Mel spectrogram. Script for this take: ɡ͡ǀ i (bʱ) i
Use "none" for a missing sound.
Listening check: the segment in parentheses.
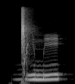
m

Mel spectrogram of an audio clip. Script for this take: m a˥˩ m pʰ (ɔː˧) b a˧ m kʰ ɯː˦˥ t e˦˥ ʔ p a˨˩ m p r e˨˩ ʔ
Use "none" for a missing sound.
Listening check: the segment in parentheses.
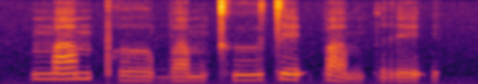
ɤː˧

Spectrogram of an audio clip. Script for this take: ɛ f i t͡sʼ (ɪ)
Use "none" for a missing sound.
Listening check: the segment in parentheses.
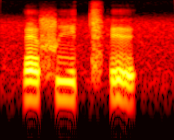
ɪ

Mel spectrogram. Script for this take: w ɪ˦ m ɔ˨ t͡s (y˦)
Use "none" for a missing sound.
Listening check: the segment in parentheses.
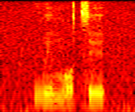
ɪ˦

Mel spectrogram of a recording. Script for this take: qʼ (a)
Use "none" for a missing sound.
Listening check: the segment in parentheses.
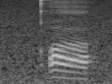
a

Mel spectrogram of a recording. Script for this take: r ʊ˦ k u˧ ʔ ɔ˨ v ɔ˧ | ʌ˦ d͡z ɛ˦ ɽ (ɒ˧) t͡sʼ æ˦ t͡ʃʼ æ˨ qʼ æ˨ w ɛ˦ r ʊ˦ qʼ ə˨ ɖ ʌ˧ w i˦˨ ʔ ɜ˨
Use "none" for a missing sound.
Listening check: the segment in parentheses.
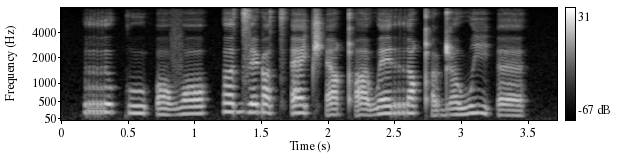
ɒ˧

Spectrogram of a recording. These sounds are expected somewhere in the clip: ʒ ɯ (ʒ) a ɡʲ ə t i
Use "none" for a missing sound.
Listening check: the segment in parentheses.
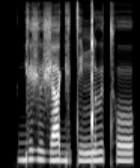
ʒ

